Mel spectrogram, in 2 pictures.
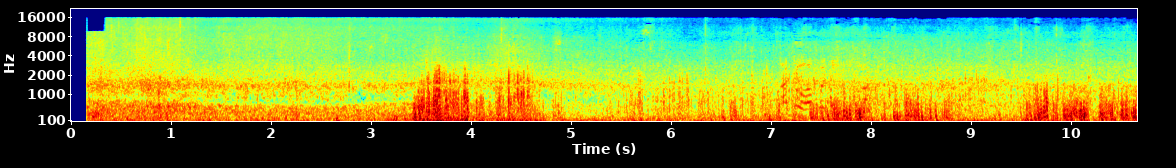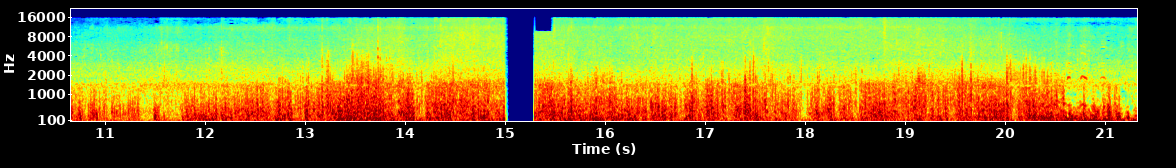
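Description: Wind buffeting the microphone over sea water sloshing in shallow surf, in uneven gusts, with a brief dropout about three-quarters of the way through.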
